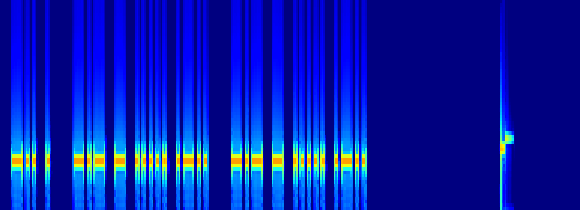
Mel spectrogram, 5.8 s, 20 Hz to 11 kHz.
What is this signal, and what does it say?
Morse code, heard as a keyed tone, about 36 wpm, 690 Hz. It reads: DE KT5L KT5L
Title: SOTA QSO Practice 35wpm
